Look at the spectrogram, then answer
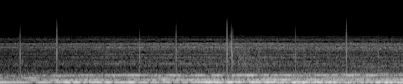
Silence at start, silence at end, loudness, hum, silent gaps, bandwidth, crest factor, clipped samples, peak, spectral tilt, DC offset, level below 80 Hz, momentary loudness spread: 0 s; 0 s; -19 LUFS; none; none; 4.9 kHz; 12 dB; under 0.1%; -6 dBFS; -10 dB/octave; under 0.1%; -42 dBFS; 4 LU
